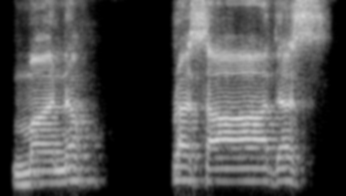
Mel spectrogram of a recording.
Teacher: the visarga has to be pronounced as if half fa but not half fa exactly. Okay, get the mouth in that position and breathe out.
